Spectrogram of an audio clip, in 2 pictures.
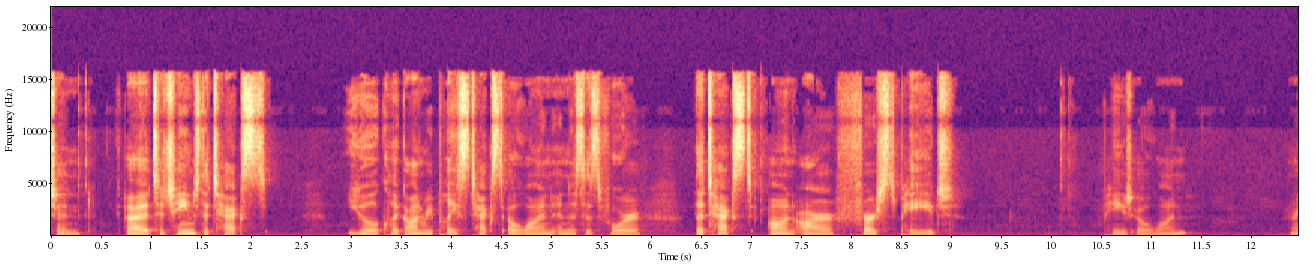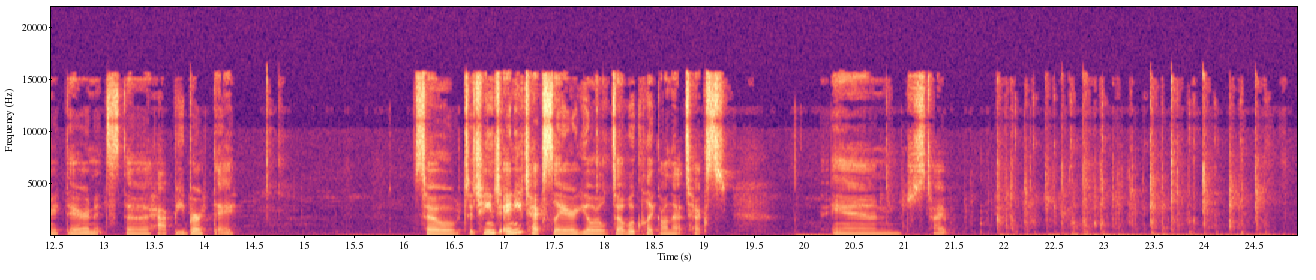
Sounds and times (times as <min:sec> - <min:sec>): Computer keyboard: 0:20.7 - 0:24.9.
